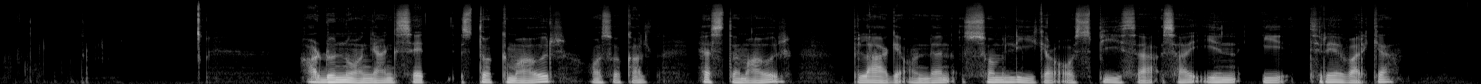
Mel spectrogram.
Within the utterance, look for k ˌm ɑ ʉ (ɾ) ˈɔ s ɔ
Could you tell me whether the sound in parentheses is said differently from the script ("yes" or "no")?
no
